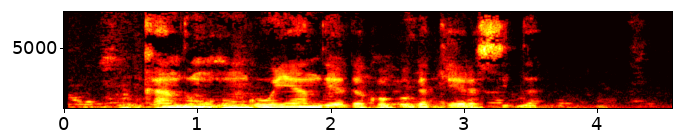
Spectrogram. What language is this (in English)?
Kinyarwanda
